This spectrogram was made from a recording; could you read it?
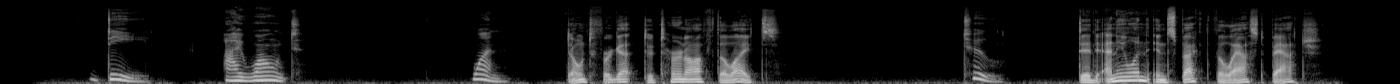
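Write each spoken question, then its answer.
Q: I won't.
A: 1: Don't forget to turn off the lights.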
